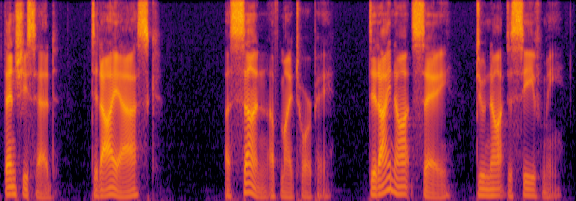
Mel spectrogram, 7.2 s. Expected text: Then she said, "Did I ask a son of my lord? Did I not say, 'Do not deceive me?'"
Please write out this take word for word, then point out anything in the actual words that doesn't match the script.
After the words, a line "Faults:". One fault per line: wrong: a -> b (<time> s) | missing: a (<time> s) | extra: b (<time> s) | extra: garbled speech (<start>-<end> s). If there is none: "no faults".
Then she said, "Did I ask a son of my torpe? Did I not say, 'Do not deceive me?'"
Faults:
wrong: lord -> torpe (3.7 s)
